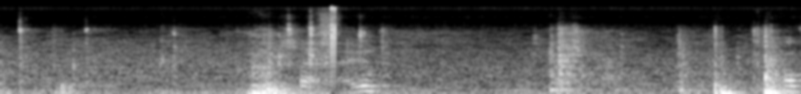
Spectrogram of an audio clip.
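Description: Wooden picture frames with plastic backing boards knocking and clattering against a wooden table as the joined set is handled and turned over: a cluster of sharp knocks about a second in, then a few more near the end.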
